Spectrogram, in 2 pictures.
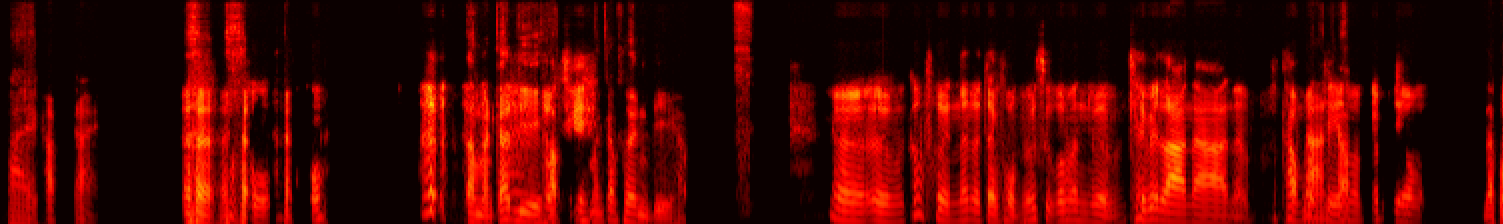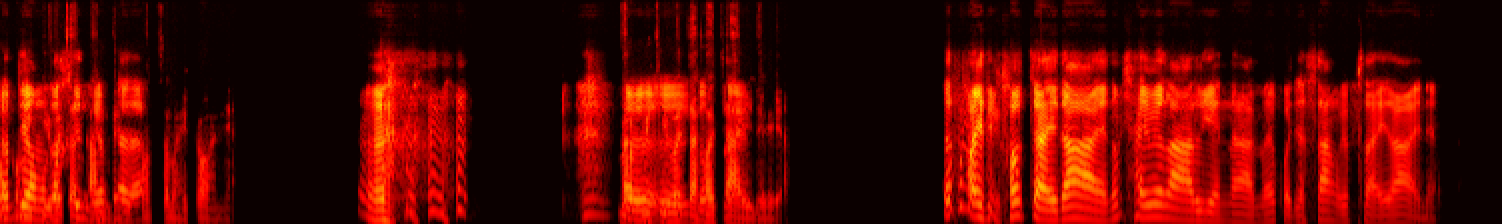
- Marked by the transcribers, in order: laughing while speaking: "เออ"; chuckle; other background noise; chuckle
- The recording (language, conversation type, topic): Thai, unstructured, ถ้าคุณอยากชวนให้คนอื่นลองทำงานอดิเรกของคุณ คุณจะบอกเขาว่าอะไร?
